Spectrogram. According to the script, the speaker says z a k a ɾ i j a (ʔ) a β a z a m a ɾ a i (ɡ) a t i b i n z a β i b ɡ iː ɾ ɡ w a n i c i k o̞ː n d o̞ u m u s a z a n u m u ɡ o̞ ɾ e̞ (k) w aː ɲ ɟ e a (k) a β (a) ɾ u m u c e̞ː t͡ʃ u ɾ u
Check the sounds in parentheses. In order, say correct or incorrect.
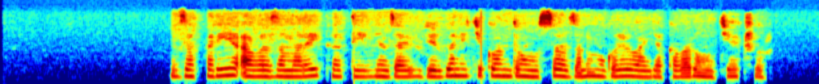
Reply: correct, incorrect: k, incorrect: none, correct, correct

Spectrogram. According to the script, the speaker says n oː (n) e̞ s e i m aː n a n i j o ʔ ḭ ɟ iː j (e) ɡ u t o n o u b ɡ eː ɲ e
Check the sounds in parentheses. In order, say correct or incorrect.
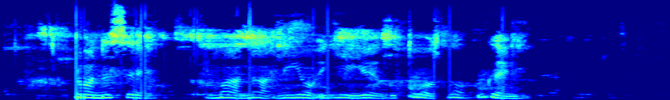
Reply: correct, correct

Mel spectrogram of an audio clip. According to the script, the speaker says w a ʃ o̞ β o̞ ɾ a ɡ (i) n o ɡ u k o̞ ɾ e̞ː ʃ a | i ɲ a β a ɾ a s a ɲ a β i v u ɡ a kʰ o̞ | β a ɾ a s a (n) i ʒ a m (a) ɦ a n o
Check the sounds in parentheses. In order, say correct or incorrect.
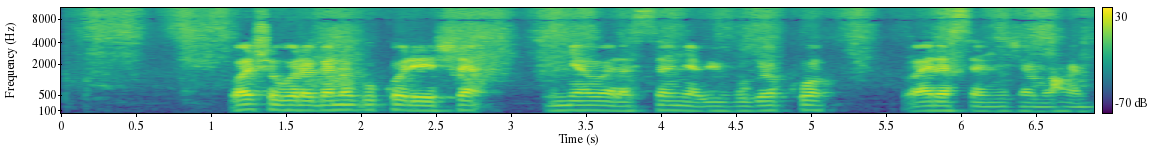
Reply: incorrect: a, incorrect: ɲ, correct

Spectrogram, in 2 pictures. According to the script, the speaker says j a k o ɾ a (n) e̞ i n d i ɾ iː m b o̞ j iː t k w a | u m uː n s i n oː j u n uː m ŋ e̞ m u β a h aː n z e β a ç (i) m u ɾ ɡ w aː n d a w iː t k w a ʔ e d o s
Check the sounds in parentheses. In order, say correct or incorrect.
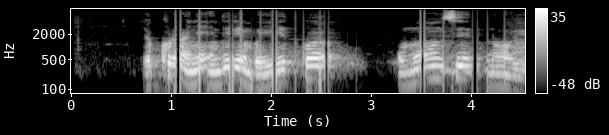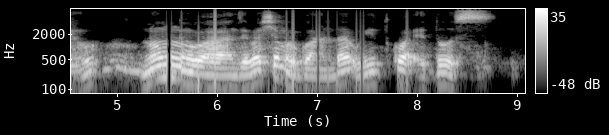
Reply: incorrect: ɲ, incorrect: a

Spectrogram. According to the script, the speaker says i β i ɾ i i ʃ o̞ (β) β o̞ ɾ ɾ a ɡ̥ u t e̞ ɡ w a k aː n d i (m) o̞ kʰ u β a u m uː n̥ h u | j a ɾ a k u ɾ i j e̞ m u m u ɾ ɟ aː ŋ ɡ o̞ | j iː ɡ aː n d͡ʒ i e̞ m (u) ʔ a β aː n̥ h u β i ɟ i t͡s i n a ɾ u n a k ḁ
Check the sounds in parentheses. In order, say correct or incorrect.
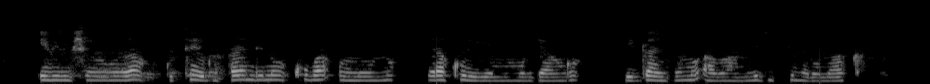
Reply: correct, incorrect: n, incorrect: o

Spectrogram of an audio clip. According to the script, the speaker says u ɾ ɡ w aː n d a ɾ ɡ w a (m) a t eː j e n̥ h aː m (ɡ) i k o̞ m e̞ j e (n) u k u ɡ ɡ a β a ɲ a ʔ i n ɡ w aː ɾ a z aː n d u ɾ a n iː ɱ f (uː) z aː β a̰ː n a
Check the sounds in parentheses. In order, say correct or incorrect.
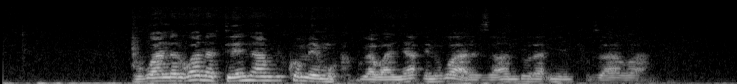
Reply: incorrect: n, correct, incorrect: m, incorrect: u

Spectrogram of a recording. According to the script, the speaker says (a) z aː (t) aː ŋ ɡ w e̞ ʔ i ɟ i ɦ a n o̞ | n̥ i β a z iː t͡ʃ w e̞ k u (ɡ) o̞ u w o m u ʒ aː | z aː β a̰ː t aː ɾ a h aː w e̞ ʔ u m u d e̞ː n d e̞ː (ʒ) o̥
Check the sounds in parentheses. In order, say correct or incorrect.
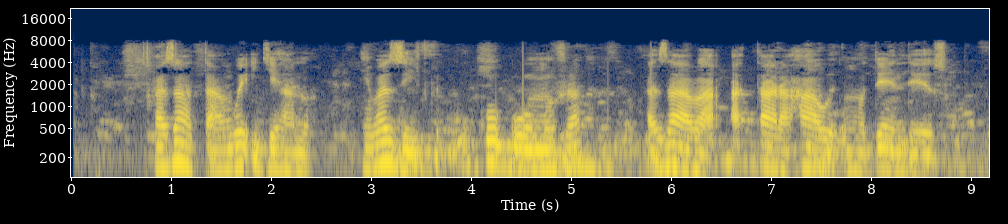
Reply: correct, correct, incorrect: k, incorrect: z

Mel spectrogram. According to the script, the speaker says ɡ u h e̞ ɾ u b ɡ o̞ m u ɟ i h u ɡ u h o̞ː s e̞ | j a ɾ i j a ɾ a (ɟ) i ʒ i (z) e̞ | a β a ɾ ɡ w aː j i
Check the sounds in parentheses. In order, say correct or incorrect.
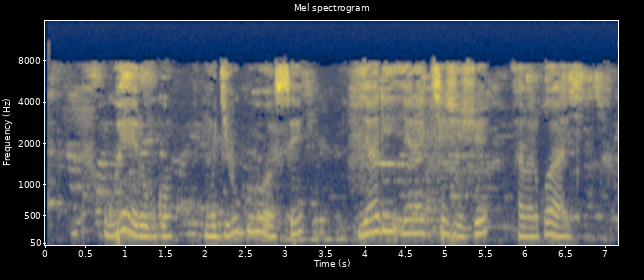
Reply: incorrect: c, incorrect: ʒ

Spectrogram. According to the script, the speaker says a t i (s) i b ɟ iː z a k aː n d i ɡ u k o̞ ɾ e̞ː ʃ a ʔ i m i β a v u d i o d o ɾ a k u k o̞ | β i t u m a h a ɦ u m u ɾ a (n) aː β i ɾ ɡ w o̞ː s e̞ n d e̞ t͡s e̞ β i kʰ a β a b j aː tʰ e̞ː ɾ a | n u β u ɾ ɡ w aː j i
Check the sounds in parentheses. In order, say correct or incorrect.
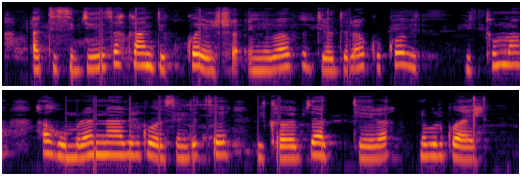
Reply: correct, correct

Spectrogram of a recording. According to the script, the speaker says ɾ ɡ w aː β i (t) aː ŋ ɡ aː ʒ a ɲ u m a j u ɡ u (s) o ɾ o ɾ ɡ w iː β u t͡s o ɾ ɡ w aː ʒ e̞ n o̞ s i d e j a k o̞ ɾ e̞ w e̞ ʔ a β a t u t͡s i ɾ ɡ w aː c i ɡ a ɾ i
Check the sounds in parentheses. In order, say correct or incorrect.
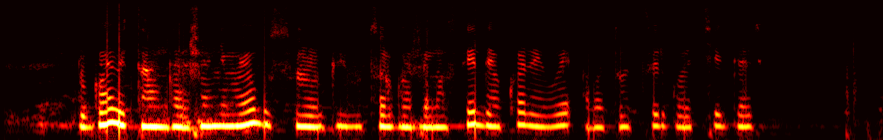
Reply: correct, correct

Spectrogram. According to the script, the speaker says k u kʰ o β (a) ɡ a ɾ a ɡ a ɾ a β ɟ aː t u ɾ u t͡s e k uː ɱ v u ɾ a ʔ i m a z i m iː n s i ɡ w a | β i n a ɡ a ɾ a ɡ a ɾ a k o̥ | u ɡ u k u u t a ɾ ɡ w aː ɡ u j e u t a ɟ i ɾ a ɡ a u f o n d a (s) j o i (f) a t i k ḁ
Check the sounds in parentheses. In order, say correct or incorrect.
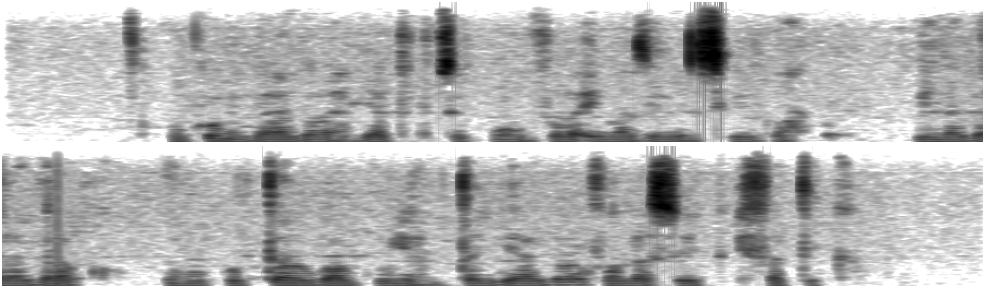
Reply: incorrect: i, correct, correct

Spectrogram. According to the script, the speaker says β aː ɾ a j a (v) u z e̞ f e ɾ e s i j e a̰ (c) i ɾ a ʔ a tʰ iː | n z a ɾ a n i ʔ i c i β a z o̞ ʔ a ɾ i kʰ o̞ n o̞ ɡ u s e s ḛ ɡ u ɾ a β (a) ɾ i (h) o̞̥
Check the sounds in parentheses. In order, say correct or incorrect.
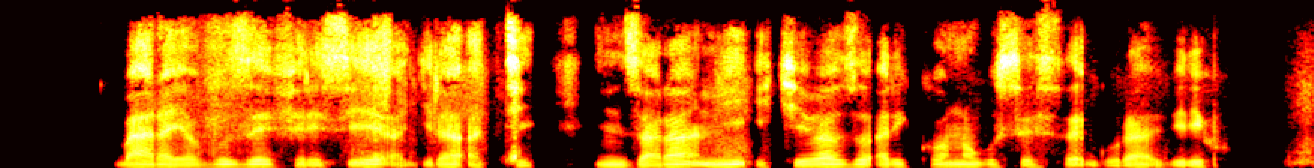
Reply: correct, incorrect: ɟ, incorrect: i, correct

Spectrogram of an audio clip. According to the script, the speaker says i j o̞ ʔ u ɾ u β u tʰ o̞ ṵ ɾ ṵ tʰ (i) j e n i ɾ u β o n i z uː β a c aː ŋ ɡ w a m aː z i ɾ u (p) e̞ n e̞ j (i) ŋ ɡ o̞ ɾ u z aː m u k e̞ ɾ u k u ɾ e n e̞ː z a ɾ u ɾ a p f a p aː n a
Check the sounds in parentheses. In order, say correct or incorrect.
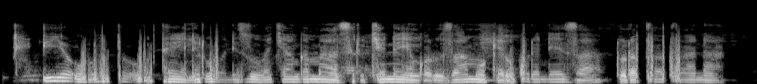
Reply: incorrect: e, incorrect: c, incorrect: e

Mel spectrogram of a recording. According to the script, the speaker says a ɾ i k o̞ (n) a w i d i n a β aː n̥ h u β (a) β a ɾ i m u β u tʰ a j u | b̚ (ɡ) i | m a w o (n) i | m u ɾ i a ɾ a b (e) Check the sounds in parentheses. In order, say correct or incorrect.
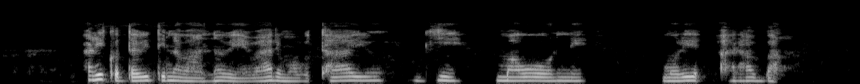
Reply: incorrect: d, incorrect: e, correct, correct, incorrect: a

